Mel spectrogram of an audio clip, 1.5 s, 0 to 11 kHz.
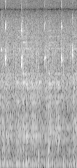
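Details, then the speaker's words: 1988 VW Vanagon during cooling system hose replacement, coolant spewing when revved and battery nearly dead; idle lumpy and uneven with stumbling exhaust pulse, misfiring, cause not yet known. "This does not sound healthy. Doesn't sound healthy at all."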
